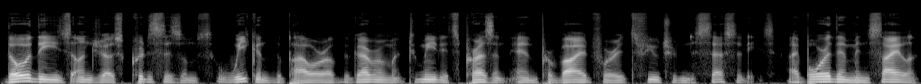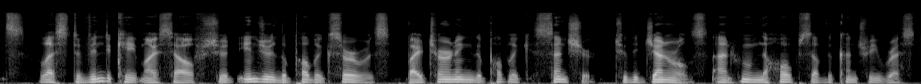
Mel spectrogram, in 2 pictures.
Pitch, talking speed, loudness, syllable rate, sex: 105 Hz, 165 wpm, -21 LUFS, 4.9 syllables/s, male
